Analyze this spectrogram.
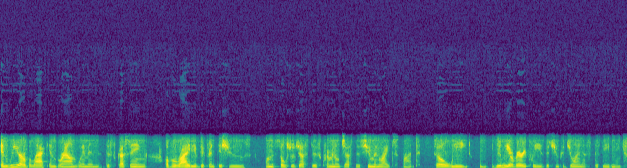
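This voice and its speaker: A woman with an unremarkable speaking voice, fairly low in pitch, at a moderate pace with ordinary pitch variation. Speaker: radio host. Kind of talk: radio roundtable discussion.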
